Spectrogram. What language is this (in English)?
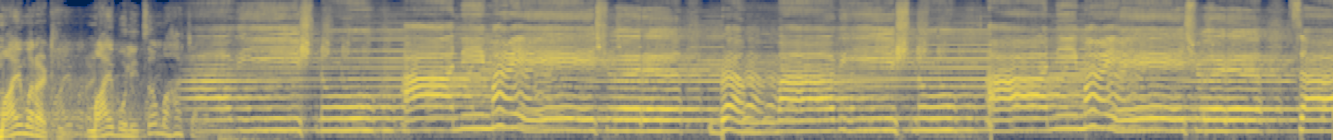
Marathi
